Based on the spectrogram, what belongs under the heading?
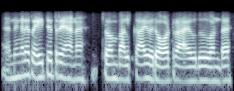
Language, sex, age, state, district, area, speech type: Malayalam, female, 30-45, Kerala, Pathanamthitta, rural, conversation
